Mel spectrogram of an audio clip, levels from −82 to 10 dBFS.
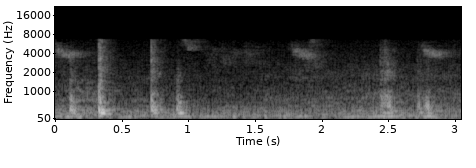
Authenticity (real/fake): fake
